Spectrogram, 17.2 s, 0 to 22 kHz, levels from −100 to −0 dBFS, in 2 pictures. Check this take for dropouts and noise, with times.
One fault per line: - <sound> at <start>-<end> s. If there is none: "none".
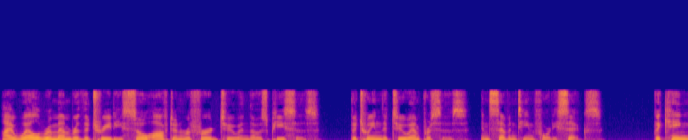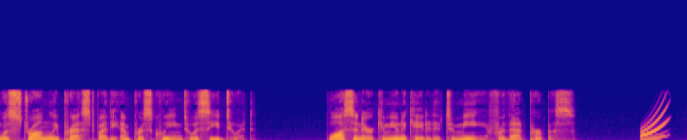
- chirp at 16.6-17.0 s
